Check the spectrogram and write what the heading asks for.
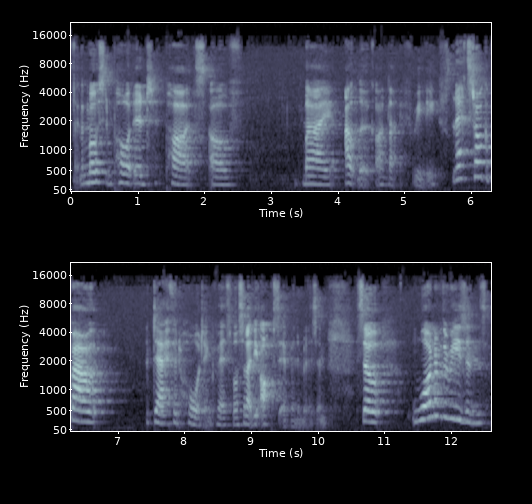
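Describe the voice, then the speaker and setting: A woman's voice: sing-song, measured pace, a bit bright. Nasal, under-the-weather woman. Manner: earnest, reflective, low-energy. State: ill with a blocked nose and sore throat. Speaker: vlogger. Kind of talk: casual vlog talk to camera. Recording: echoey room.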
